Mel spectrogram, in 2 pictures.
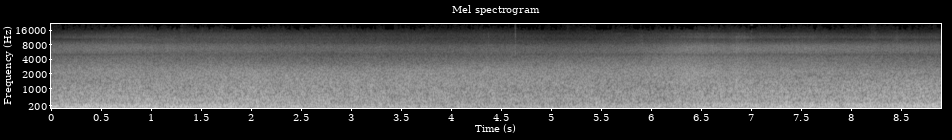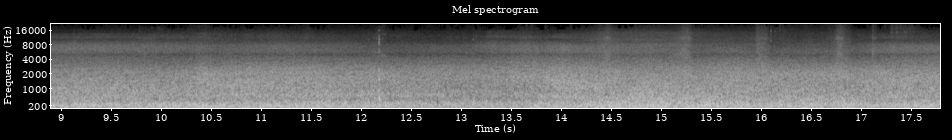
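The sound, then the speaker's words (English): Ocean waves wash steadily onto an Atlantic beach, a continuous loud roar of surf with no pauses and no voices. “you can hear it in the background. Because you know that finally, after getting on 70 East and then to 12, finally I reached a place where I could actually see and hear and feel the Atlantic Ocean.”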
